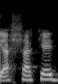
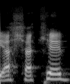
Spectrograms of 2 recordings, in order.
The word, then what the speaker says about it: Asake: we used to know the deeply rooted African Nigerian asak not the ashak that is coming to sing with us with some UK accent and you know pronouncing his name in some funny way so I think people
